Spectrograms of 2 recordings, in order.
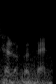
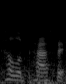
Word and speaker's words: telepathic: telepathetic perhaps we're all telepathetic it's pronounced telepathic ah never mind are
